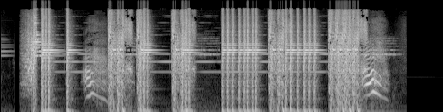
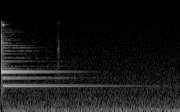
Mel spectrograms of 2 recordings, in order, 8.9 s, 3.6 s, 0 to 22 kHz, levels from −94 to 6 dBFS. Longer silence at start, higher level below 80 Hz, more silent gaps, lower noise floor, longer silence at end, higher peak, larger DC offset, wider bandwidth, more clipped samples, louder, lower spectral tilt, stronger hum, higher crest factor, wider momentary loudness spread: about the same, 0.05 s vs 0.05 s; first, -34 dBFS vs -62 dBFS; first, 0.30-0.37 s vs none; first, -86 dBFS vs -60 dBFS; first, 1.05 s vs 0.2 s; first, 0 dBFS vs -12 dBFS; neither; first, over 20 kHz vs 11.5 kHz; first, 0.4% vs under 0.1%; first, -7 LUFS vs -31 LUFS; about the same, 1.5 dB/octave vs 1.5 dB/octave; neither; second, 12 dB vs 24 dB; second, 13 LU vs 27 LU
